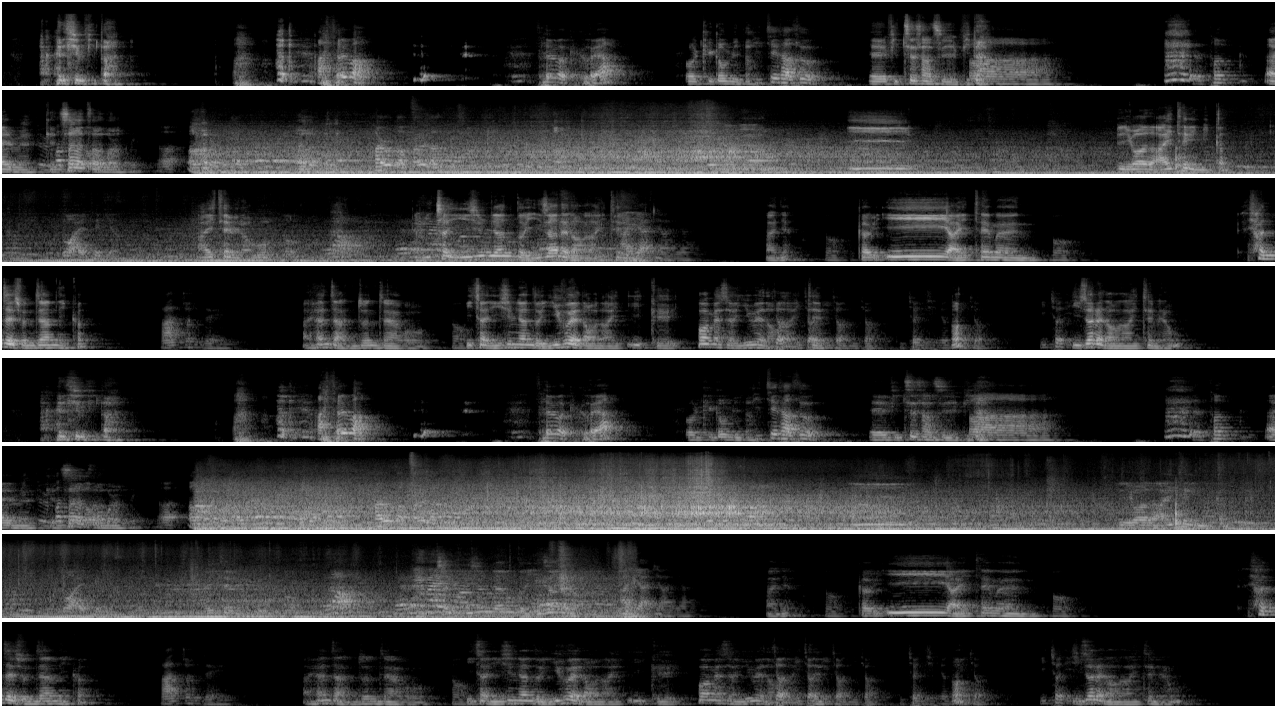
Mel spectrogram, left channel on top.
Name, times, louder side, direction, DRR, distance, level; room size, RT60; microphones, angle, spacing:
voice 1, 0.4-1.2 2.7-2.9 4.6-4.7 6.8-7.6 8.7-9.9 11.6-11.9 12.6-13.9 14.6-14.8 15.7-16.1 18.2-18.8 19.9-20.5 21.2-21.9 23.9-25.0 27.4-28.2 28.7-29.2 29.6-31.9 33.1-33.4 34.0-35.8 37.9-39.0 41.2-42.4 42.8-46.4 47.7-47.8 48.9-50.0, left 4 dB, 70° left, 9 dB, 0.4 m, -29 dB
voice 2, 2.9-3.6 5.0-6.1 7.5-8.1 9.7-10.5 11.9-12.3 12.8-13.9 14.3-15.1 15.7-15.9 16.4-18.2 19.2-19.4 26.0-26.6 28.2-28.4 31.6-32.3 33.7-33.8 36.0-36.1 39.8-40.4 42.7-42.8 45.8-46.9 47.3-47.8 48.7-49.1, equal, 5° right, 3 dB, 0.4 m, -31 dB
sound 1, 14.6-31.8, right 4 dB, 75° right, 0.3 m, -26 dB
5.6 x 2.4 x 3.4 m, 0.64 s
head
